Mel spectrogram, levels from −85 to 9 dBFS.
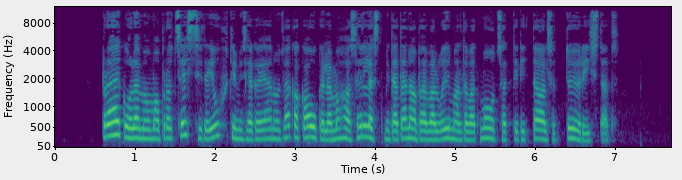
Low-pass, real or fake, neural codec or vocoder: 10.8 kHz; real; none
